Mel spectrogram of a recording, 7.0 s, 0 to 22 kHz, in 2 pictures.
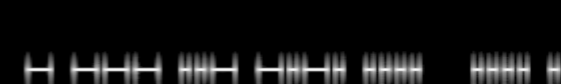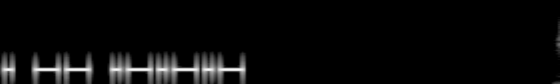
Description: Morse code, heard as a keyed tone, about 25 wpm, 700 Hz. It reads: TOUCH HIM.
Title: Sentences from Top 1200 Words 25wpm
